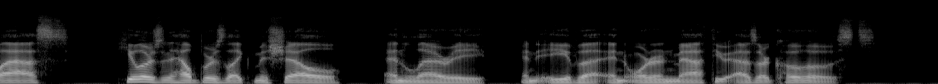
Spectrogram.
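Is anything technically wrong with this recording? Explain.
Yes. A wrong sample rate runs through the whole clip, from start to finish. The samples are being played back slower than they were captured, with no conversion in between, so speed and pitch drop together by the same ratio. Everything runs at about 0.69 times normal speed and sits about 6.5 semitones low, which fits audio recorded at 32 kHz being played at 22 kHz. The speech sounds noticeably deeper, slower and drawn out.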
